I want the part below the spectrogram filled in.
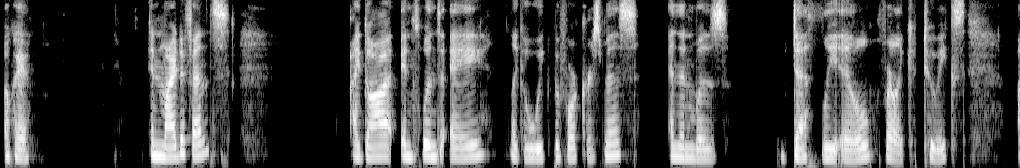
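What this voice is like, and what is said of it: Sick-sounding voice. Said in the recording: “If you can't tell by my voice, still not well.”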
